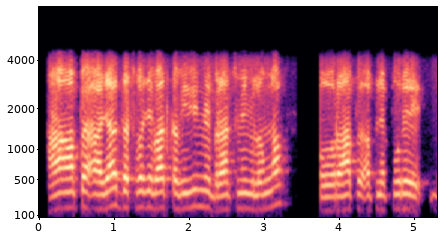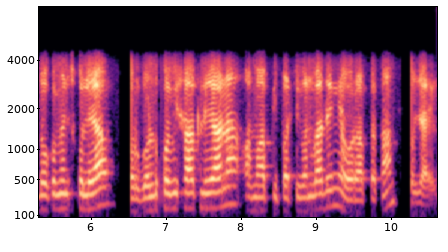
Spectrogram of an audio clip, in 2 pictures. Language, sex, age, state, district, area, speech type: Hindi, male, 45-60, Rajasthan, Karauli, rural, conversation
